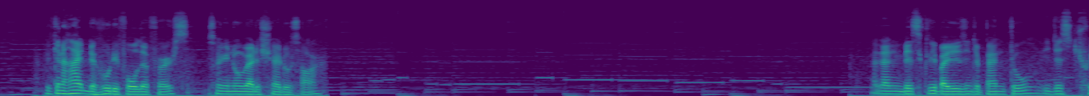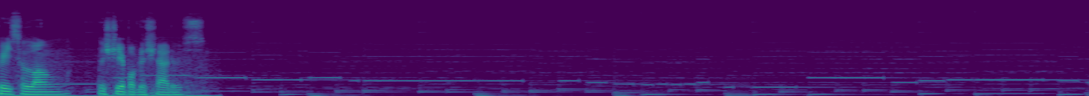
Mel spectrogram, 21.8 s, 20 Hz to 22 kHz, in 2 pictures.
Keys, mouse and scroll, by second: 2.0 click, 5.0-6.2 ctrl+alt+scroll up 1, 6.2-7.5 ctrl+alt+scroll up 1, 8.1 click, 9.5 click, 11.2 alt+click, 11.9 click, 13.1 ctrl+alt+z, 14.7 alt+click, 17.6 alt+click, 20.1 alt+click.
